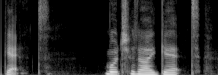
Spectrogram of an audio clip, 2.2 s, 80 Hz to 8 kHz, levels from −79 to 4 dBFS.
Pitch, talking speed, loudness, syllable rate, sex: 220 Hz, 110 wpm, -16 LUFS, 3.5 syllables/s, female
